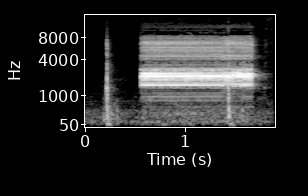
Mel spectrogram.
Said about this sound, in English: And that's the buzzer. I'm sure you've all missed that.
